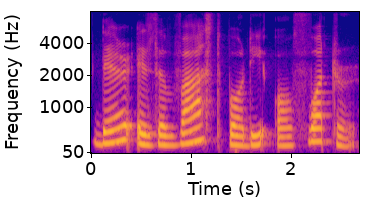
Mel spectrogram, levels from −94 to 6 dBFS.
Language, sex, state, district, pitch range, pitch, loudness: English, female, Assam, Kamrup Metropolitan, 195-265 Hz, 215 Hz, -15 LUFS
